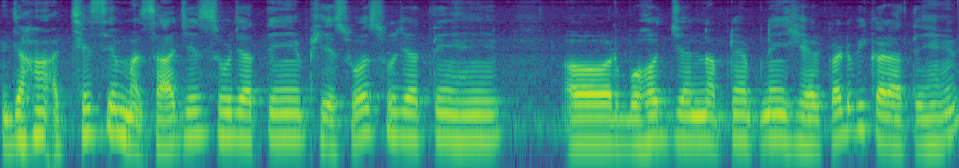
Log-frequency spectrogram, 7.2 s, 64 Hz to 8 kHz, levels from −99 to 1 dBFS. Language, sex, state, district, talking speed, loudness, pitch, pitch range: Hindi, male, Odisha, Sambalpur, 185 wpm, -17 LUFS, 150 Hz, 135-160 Hz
